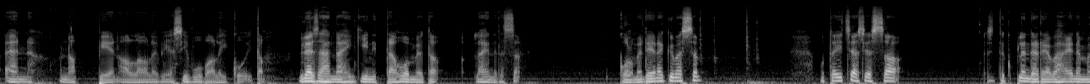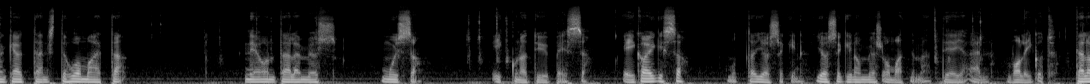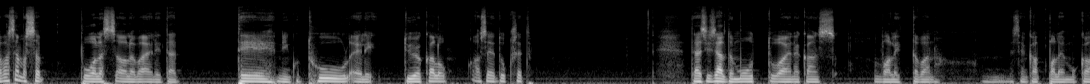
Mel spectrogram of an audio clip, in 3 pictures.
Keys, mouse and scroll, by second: 0.5 middle click, 7.1 t, 7.5 n, 8.9 click, 13.0 n, 13.5 t, 14.1 n, 15.9 t, 20.3 t, 20.7 n, 21.9 click, 29.6 middle click, 31.7-32.3 scroll down 1, 32.3 middle click.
